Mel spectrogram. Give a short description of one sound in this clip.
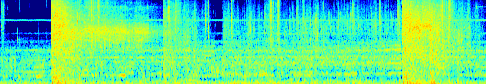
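A pump-action shotgun fires.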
